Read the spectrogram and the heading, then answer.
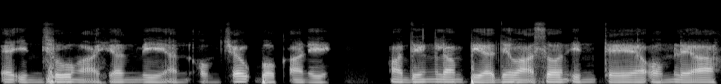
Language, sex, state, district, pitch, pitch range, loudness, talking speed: Mizo, male, Mizoram, Aizawl, 105 Hz, 105-110 Hz, -17 LUFS, 190 wpm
